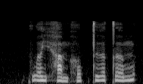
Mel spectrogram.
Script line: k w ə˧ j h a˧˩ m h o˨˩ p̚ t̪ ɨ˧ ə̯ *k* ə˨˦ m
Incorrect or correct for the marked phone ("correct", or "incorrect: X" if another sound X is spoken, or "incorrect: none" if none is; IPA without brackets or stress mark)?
incorrect: t̪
